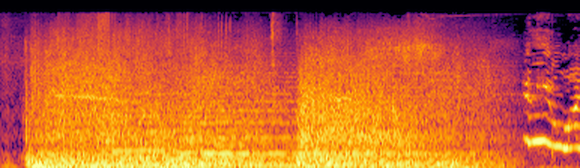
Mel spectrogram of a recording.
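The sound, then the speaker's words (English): A loud explosion in an action movie scene goes off behind a character, roaring up at once and rumbling on, deep and dense, for about four seconds before cutting off; a brief voice cries out at the very end. “There's just a random explosion behind him.”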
